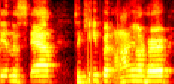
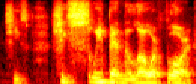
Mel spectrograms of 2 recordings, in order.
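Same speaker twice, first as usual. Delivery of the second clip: whisper; 6 semitones lower, 6 dB quieter than usual. Retold or imitated.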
